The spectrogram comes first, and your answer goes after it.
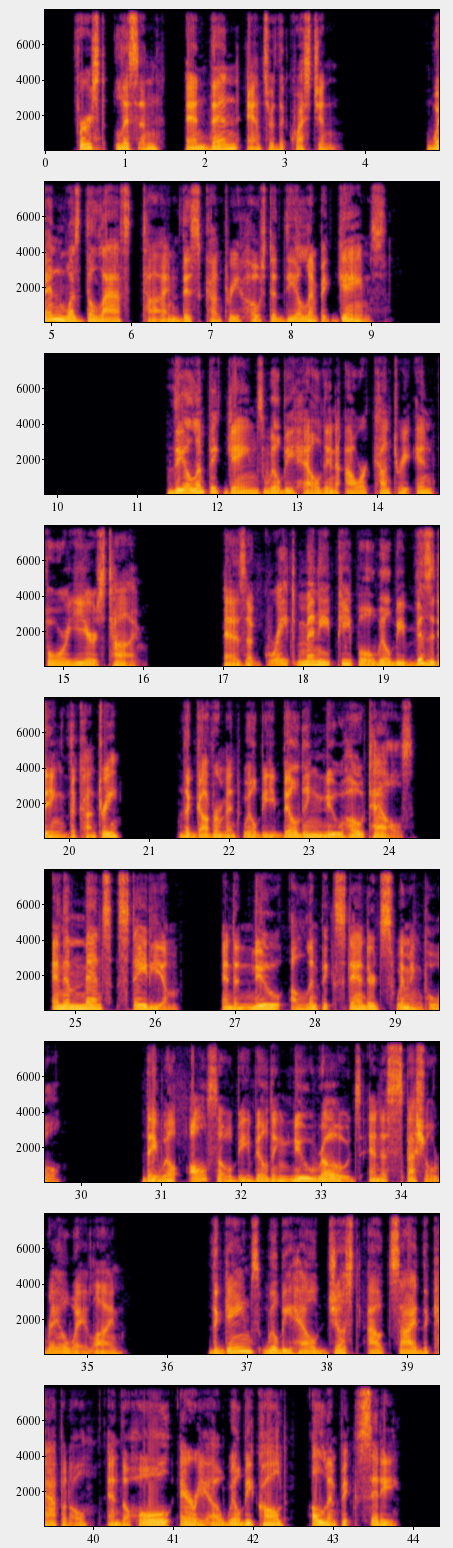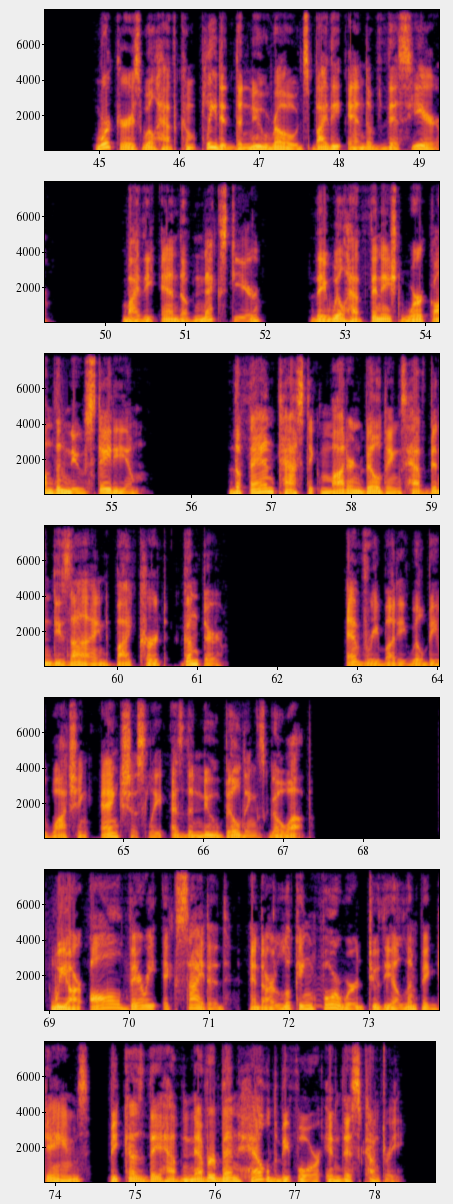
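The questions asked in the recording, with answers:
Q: When was the last time this country hosted the Olympic Games?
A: Never; the Olympic Games have never been held in this country before.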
